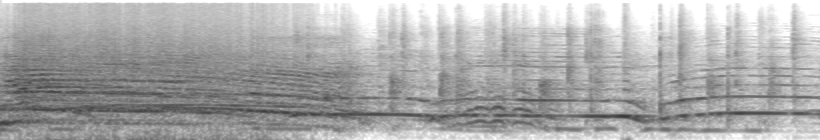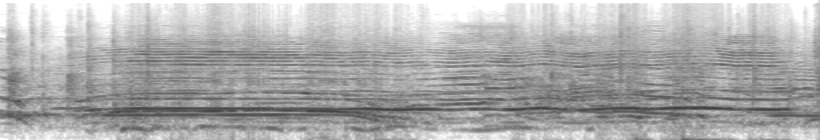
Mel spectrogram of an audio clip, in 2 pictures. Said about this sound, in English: What is the Three Gorges River Dam? That's correct. The crowd goes wild.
